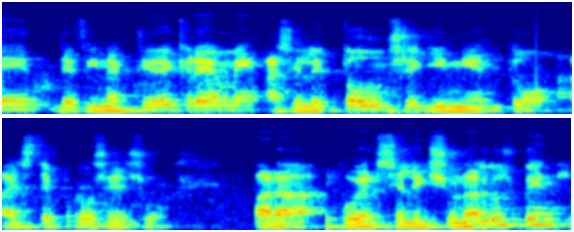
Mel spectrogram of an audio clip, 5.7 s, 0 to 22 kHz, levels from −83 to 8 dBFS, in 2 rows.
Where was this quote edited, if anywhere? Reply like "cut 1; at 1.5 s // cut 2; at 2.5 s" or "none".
cut 1; at 4.5 s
